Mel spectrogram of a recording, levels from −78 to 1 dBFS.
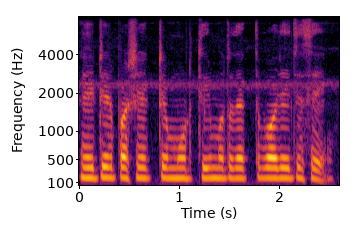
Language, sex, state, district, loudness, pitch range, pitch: Bengali, male, Assam, Hailakandi, -17 LUFS, 175-180 Hz, 180 Hz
